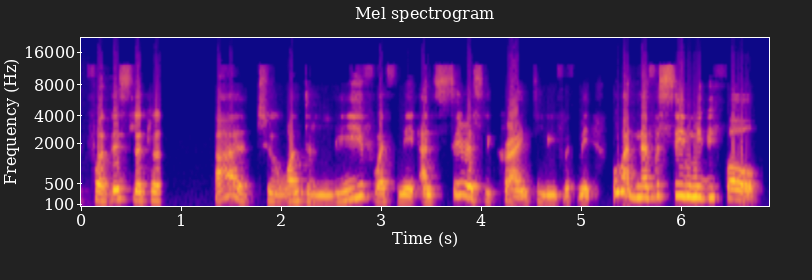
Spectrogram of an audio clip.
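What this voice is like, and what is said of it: Strong foreign accent. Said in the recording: “with a strong accent so you can figure out what I'm saying”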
